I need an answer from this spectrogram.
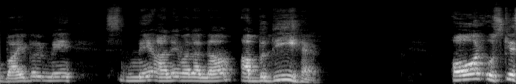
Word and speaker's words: Abdi: رہے ہیں وہ بائبل میں آنے والا نام ابدی ہے، اور اس کے سپیلنگ ہے ABDI، معنی ہے اس کے میرا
